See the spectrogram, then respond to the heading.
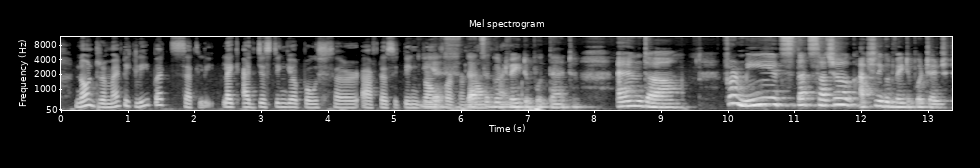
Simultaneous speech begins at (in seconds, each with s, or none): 5.4 s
